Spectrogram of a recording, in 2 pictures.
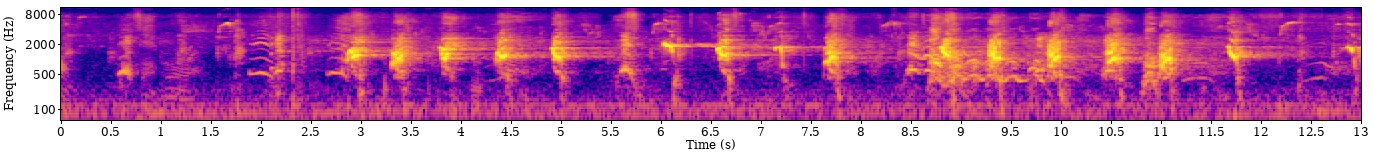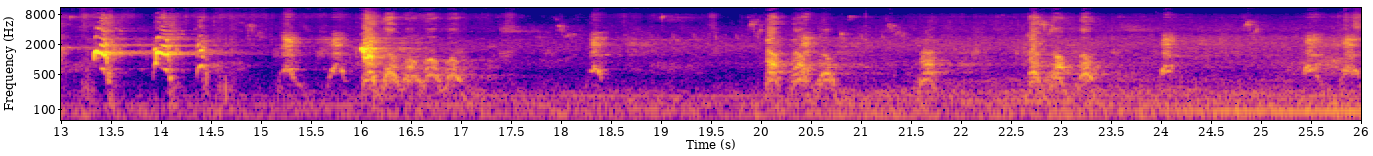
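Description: Belgian Malinois barking in a rapid run, about two barks a second, for roughly fifteen seconds, then barking only now and then toward the end.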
